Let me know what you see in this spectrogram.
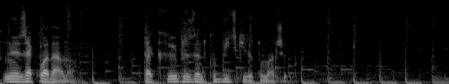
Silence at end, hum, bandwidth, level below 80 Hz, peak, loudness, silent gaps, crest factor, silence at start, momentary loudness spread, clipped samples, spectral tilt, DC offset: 0 s; none; 16 kHz; -48 dBFS; -16 dBFS; -35 LUFS; none; 20 dB; 0 s; 18 LU; under 0.1%; -6.5 dB/octave; under 0.1%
